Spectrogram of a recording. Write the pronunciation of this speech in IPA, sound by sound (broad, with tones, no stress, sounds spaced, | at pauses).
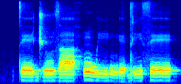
t eː˧ d͡ʒ ũ˧ z aː˧ h ũ˦ w iː˧ ŋ e˨ d iː˧ s eː˦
